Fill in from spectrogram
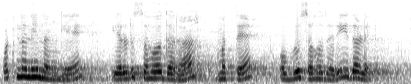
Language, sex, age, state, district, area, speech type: Kannada, female, 30-45, Karnataka, Shimoga, rural, spontaneous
